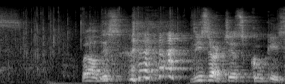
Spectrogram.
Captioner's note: laughing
